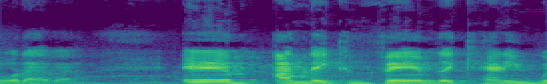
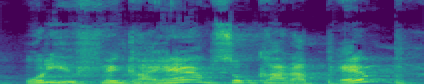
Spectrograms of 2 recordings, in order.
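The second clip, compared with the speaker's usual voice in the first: higher, louder imitation of an affronted wrestler; mock indignant quote; 5 semitones higher, 4 dB louder than usual. Wrestler answering Max about his family, mock indignant. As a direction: throw the question out in mock outrage. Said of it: "It's the way he said it".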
